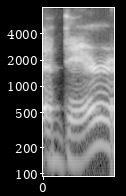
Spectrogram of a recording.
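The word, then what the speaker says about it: Adare: Like, just let him victory lap at is it Adair?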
